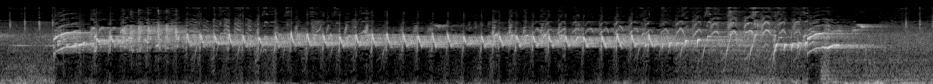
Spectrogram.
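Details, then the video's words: Stressed, agitated male greater green leafbird giving a lure song meant to provoke other leafbirds: a loud, unbroken stream of rapid, varied high whistles and chattering trills for about eight seconds, ending abruptly, with no other sounds. "SUARA CUCAK IJO RIBUT !!! CUCAK IJO STRES, MACET BUNYI"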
